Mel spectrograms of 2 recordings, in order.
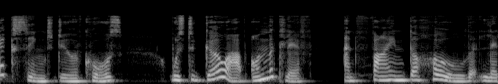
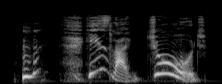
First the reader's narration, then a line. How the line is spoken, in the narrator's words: said Anne with a laugh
